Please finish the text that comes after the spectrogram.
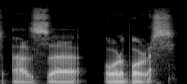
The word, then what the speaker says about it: Ouroboros: so I've always heard it Liverpool accent as a robor Ross um which was the explanation for how uh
